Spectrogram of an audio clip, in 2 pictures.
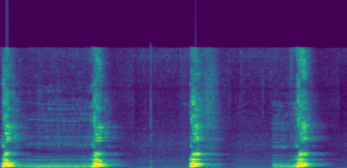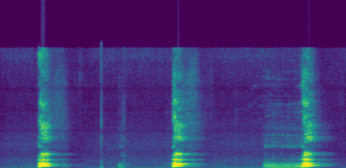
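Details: Blanche, a large Great Pyrenees, stays on watch while napping indoors on a hot summer afternoon as a stranger approaches. A short growl opens, followed by six booming barks spaced roughly one and a half seconds apart.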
